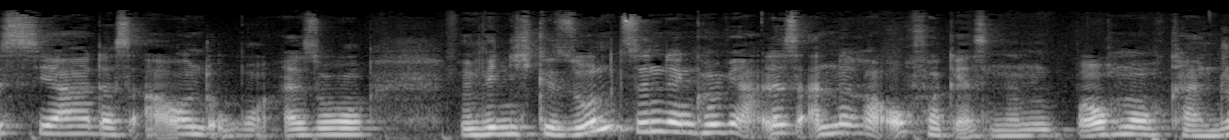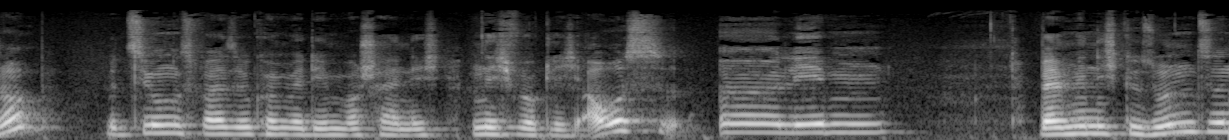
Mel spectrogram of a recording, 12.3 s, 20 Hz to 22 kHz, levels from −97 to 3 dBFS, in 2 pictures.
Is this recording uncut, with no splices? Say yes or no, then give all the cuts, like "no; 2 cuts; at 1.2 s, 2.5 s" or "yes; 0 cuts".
no; 1 cut; at 8.4 s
